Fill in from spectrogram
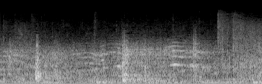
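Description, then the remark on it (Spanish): Police fire tear gas canisters at rioting students at a street barricade in the city of Córdoba, a noisy crowd scene with several sharp pops and thuds spaced a second or so apart over a constant roar of voices and commotion. “Usan disparos de gases lacrimógenos.”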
